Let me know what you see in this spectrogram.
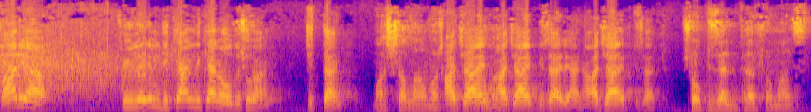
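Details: Adult man; typical speech.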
